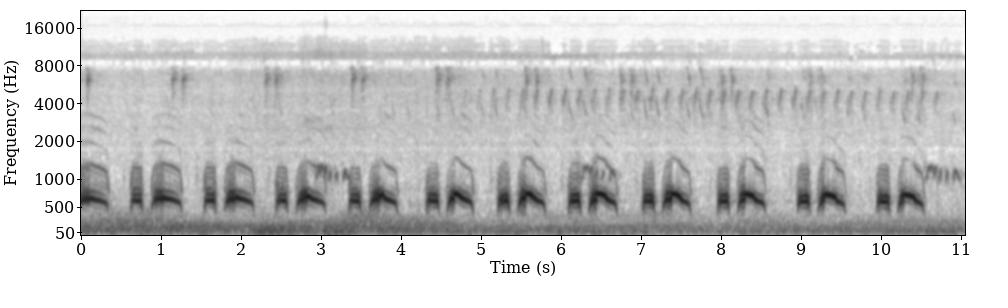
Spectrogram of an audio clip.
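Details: Spotted doves in a long calling contest, a wild small-voiced bird answering: steady run of short mellow coo notes, about one per second, evenly paced with brief gaps, faint high chirps behind.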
